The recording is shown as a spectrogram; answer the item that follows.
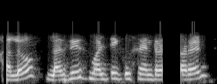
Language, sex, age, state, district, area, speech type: Telugu, female, 60+, Andhra Pradesh, Chittoor, urban, conversation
